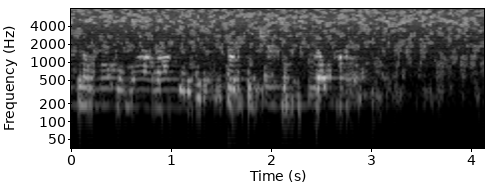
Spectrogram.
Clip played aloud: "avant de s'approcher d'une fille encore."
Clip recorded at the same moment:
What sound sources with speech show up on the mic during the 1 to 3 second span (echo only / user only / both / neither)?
echo only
